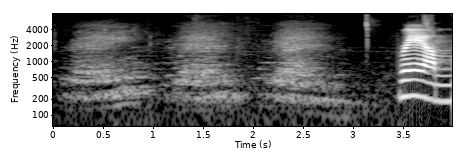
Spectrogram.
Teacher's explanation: In each case, the air is prevented from going out through the mouth, but is able to go out through the nose because the soft palate or velum is lowered.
